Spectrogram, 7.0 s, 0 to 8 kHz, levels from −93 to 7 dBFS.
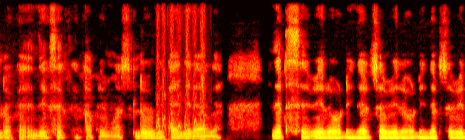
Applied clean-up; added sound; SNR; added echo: none; Zipper (clothing); 13 dB; none.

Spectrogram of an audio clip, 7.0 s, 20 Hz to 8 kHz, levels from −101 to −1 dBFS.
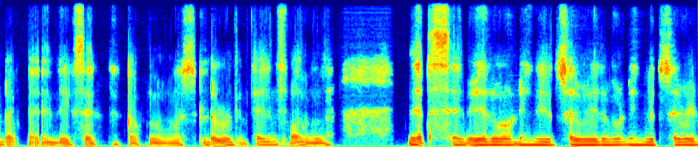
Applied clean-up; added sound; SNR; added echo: neural diffusion model UNIVERSE++.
